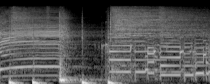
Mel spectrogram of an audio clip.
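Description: Live band music: a rapid drum-kit fill of low kick and tom strikes under a held note, then the drums drop out about a second in, leaving sustained guitar chords ringing on.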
